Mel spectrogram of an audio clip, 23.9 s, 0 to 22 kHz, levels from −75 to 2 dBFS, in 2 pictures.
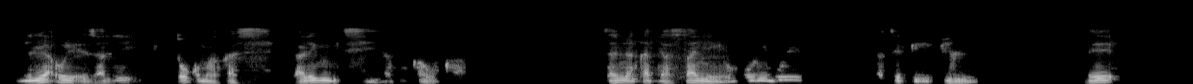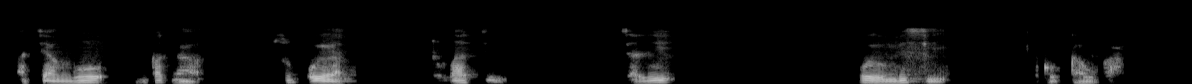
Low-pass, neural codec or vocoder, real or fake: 5.4 kHz; codec, 16 kHz, 4 kbps, X-Codec, HuBERT features, trained on general audio; fake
